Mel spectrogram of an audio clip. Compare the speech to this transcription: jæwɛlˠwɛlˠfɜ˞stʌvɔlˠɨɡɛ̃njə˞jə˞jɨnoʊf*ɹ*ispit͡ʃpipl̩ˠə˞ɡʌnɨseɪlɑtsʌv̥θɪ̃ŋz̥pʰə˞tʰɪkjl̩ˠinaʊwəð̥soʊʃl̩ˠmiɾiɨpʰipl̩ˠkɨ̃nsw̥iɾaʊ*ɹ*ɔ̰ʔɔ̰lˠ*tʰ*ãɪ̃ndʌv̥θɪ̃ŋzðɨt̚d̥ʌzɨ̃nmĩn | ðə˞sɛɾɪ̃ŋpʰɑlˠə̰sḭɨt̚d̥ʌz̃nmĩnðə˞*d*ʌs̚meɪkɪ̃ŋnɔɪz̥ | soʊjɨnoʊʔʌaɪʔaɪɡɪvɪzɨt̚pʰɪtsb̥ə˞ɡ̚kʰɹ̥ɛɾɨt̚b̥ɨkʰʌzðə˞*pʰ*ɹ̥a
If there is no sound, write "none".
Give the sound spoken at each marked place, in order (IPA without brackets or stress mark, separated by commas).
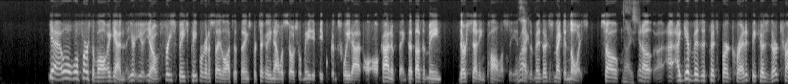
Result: ɹ, ɾ, kʰ, d͡ʒ, tʰ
